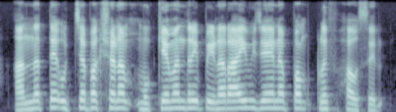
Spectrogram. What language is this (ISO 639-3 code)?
mal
